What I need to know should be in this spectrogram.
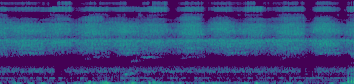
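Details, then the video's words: Loud katydid chorus in Texas Hill Country near San Antonio: a high, raspy shimmering drone pulsing in gentle surges about every second and a half, over faint low rumble. "Sounds of Loud Katydid Insects"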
